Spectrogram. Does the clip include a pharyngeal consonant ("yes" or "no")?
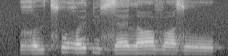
no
